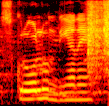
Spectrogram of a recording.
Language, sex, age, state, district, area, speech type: Punjabi, female, 60+, Punjab, Ludhiana, rural, spontaneous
